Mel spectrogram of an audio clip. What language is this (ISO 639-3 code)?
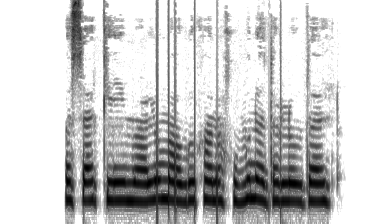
pus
